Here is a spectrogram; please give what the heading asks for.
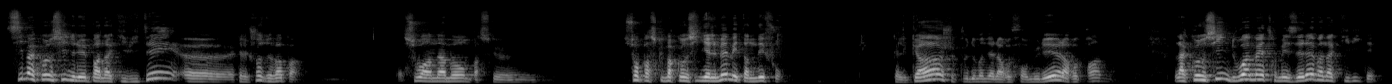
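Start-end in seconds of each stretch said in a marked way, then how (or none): none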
